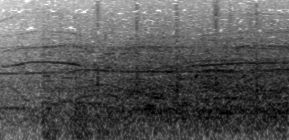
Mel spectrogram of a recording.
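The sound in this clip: Spectators whistle at the Estadi Olímpic Lluís Companys during a women's football match, shrill sustained whistles over a crowd murmur that grows slightly louder after the first half second.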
